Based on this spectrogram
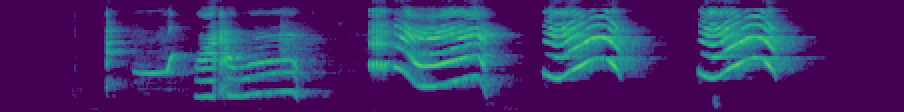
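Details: Talking parrot repeating "Mitthu Mitthu" utters four drawn-out harmonic, speech-like syllables in succession. Each swoops down then up in pitch, spaced about a second apart, with no other sounds.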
